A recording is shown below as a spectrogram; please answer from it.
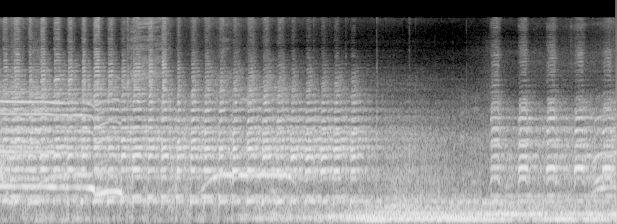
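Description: Horns sounding in long, overlapping blasts at several pitches at once, new blasts starting about two seconds in and again near the end, with passing traffic and a low rumble joining about halfway through.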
